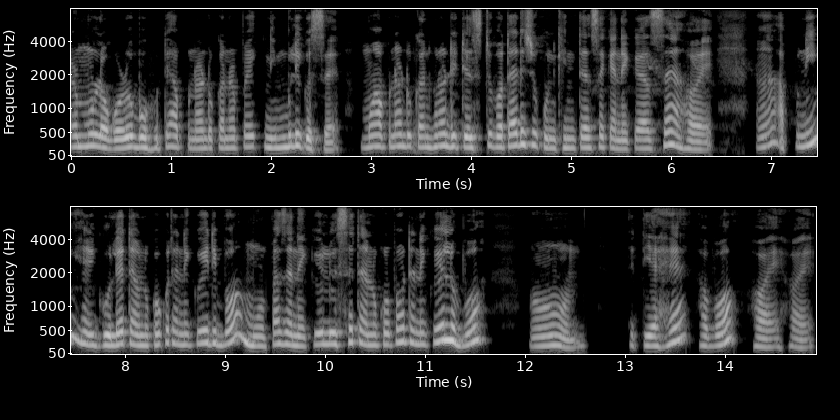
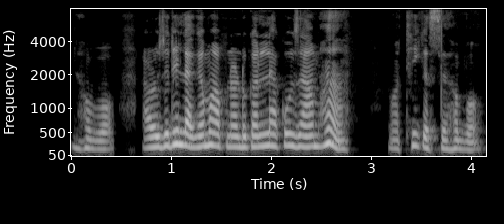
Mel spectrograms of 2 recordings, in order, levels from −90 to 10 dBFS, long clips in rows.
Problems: constant background noise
